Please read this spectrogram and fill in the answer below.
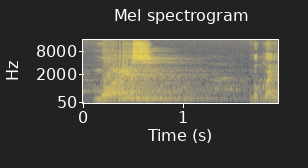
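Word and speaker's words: Maurice Bucaille: नाम याद रखिएगा मॉरिस बुकाई फ्रांसीसी नेम है। थोड़ा सा प्रोनाउंसिएशन में गड़बड़ होती है। मॉरिस बुकाई।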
